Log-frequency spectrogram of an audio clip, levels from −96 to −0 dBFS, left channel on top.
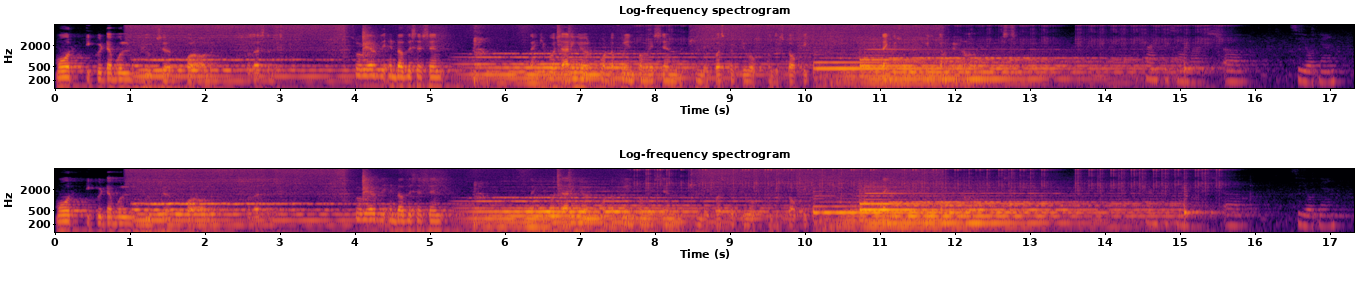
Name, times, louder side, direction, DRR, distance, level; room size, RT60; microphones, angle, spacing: voice 1, 0.0-2.2 2.5-3.0 4.0-5.2 5.6-5.9 6.3-9.9 11.0-12.3 12.6-12.8, left 3 dB, 75° left, 1.3 m, -34 dB
sound 1, 0.9-8.1 8.4-11.9, left 2 dB, 5° left, 1.3 m, -43 dB
sound 2, 1.0-15.1, right 3 dB, 70° right, 1.5 m, -31 dB
sound 3, 7.6-13.2 13.6-16.0, right 6 dB, 45° right, 3.8 m, -48 dB
voice 2, 14.5-15.9 16.5-17.1, left 3 dB, 50° left, 0.8 m, -48 dB
28.0 x 22.0 x 6.6 m
head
